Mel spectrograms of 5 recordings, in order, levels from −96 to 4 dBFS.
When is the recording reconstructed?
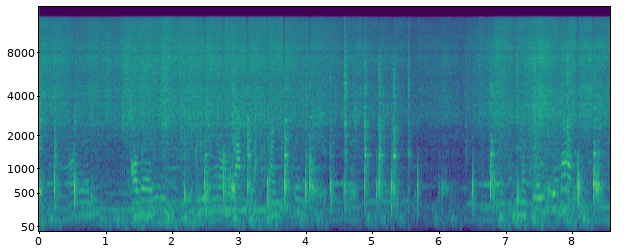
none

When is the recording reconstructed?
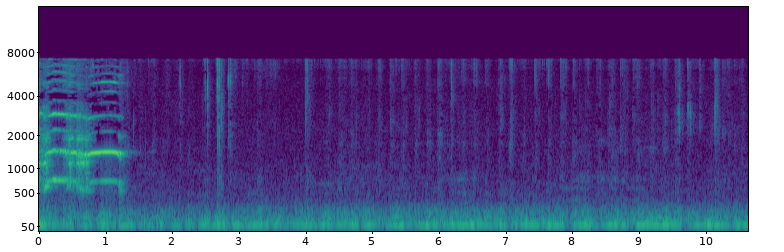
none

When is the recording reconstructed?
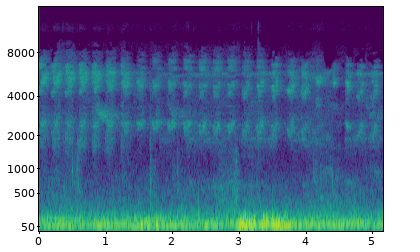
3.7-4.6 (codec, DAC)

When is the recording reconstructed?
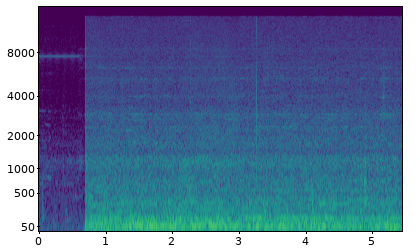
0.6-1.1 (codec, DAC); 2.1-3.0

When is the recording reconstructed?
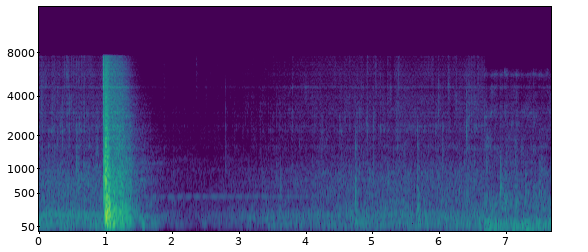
0.0-7.7 (codec, DAC)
